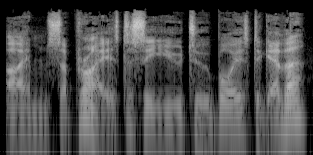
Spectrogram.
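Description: A man's voice: sits low, very animated, unhurried, pushed and bright, no echo, studio quality, full character voice. A man doing a stern, commanding knight.

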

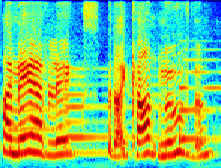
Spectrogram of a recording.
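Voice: high voice, little pitch movement, lo-fi sound, pitched above the performer's own voice. A narrator voicing a mournful old talking piano in a children's storybook, wailing and groaning plaintively. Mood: distressed. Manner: plaintive, drawn-out.

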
